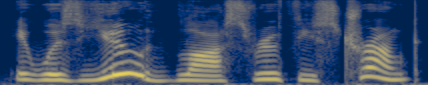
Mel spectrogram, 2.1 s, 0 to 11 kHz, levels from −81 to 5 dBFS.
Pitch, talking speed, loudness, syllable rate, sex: 240 Hz, 170 wpm, -16 LUFS, 3.5 syllables/s, female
